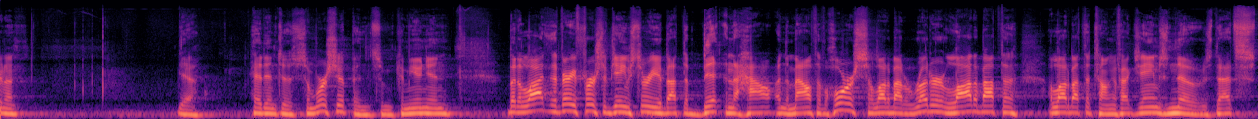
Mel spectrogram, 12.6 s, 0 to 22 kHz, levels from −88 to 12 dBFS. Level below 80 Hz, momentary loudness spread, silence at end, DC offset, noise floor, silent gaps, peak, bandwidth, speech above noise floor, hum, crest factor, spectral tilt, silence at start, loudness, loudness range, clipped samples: -52 dBFS; 9 LU; 0 s; under 0.1%; -47 dBFS; none; -2 dBFS; 17 kHz; 28 dB; none; 18 dB; -5 dB/octave; 0 s; -19 LUFS; 5 LU; under 0.1%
